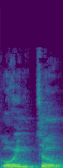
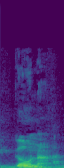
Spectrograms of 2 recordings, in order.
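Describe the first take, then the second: First: Both words are said fully and separately. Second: The words are blended into one reduced word. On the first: "Actually, going to" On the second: "American pronounce it to be gonna"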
